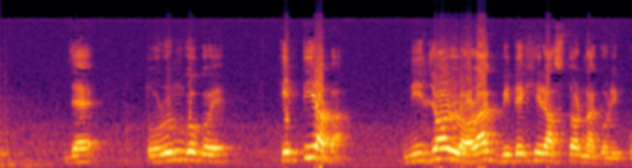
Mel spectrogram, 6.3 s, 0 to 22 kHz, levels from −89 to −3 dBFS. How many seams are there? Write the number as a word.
zero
